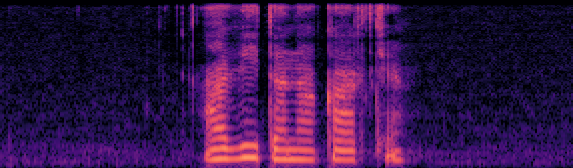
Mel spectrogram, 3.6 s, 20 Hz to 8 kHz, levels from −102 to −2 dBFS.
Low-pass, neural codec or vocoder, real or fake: 7.2 kHz; codec, 16 kHz, 16 kbps, FreqCodec, smaller model; fake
